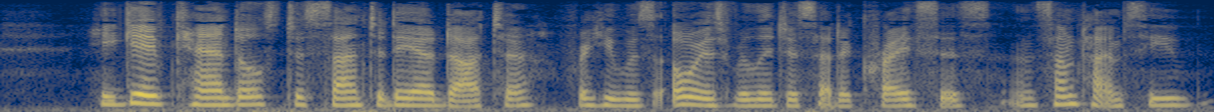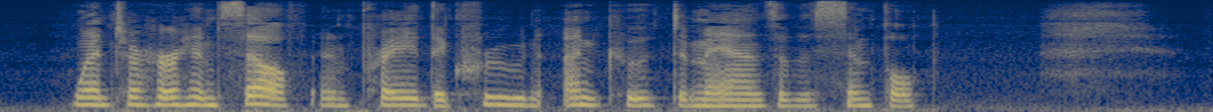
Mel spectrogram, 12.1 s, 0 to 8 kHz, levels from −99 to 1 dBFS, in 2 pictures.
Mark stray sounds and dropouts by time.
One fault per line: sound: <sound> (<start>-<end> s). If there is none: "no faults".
no faults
